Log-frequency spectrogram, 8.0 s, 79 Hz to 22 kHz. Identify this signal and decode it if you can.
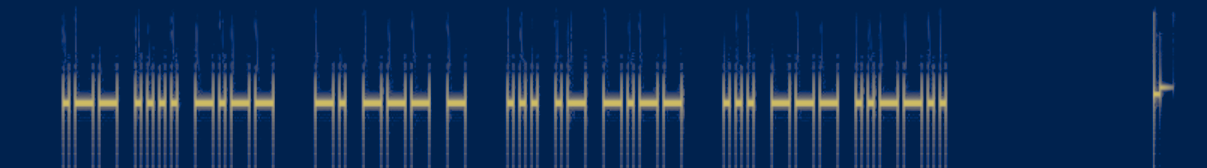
Morse code, heard as a keyed tone, about 30 wpm, 700 Hz. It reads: WHY NOT SAY SO?
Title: Sentences from Top 600 Words 30wpm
